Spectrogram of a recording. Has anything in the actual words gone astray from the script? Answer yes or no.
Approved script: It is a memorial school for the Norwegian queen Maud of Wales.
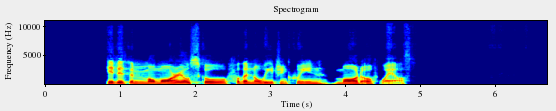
no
